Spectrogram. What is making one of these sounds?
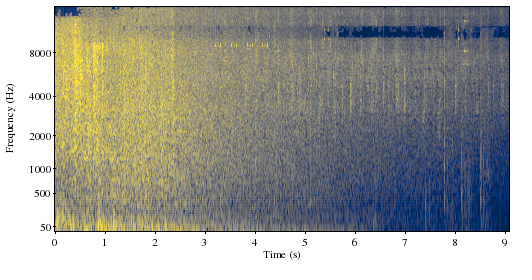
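A loud roar of a blast fades away slowly.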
